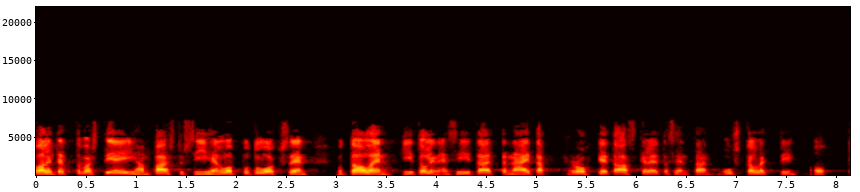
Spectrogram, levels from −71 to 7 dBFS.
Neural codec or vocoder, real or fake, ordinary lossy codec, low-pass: none; real; none; 7.2 kHz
